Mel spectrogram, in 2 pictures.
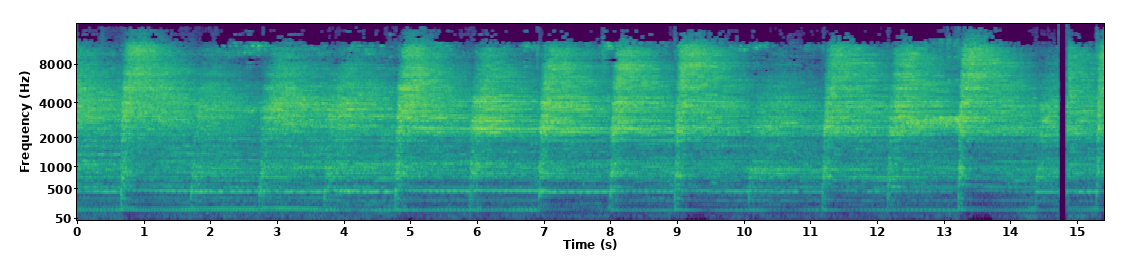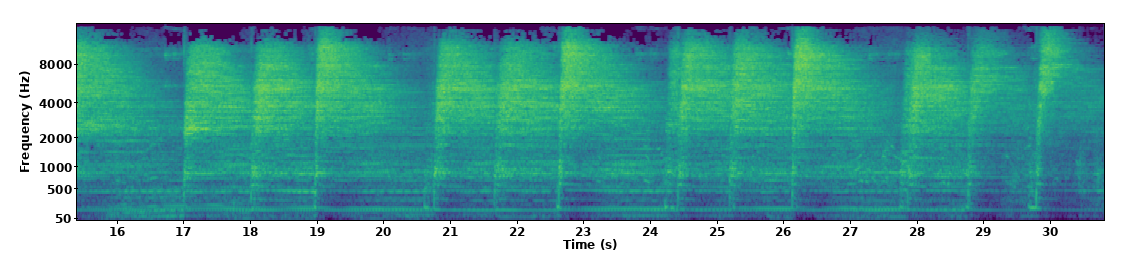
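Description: Temple-procession percussion music: drums and cymbals striking about once a second in a steady beat over a long, steady held note.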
